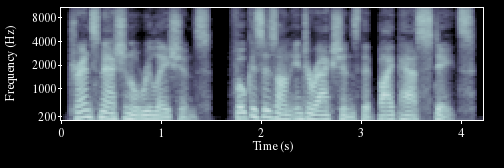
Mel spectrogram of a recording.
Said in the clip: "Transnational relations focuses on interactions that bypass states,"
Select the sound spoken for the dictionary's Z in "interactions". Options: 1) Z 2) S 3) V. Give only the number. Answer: 1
